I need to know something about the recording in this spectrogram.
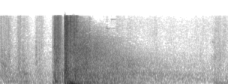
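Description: A gunshot cracks and echoes away.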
